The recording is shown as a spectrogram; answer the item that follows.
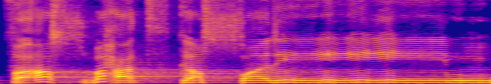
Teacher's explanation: صاد کو موٹا پڑھیں گے کیونکہ حروف مستعلیہ میں سے ہے. فأصبحت كالصريم، یہ لام جو نہیں پڑھی جائے گی، کاف کو صاد میں ملائیں گے.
